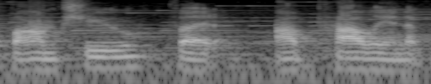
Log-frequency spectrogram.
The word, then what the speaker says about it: Bombchu: chew bowling alley uh it's another word i mispronounced it's how you call them bomb bomb cues as a kid uh and then i kind of switched to bomb but you bombachu so i know it's bombchu but i'll probably end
